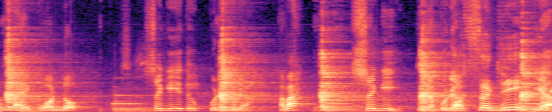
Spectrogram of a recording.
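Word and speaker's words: 서기: Segi, kuda-kuda. Oh, segi. Iya, Bacanya segi.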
